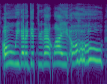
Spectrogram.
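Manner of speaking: high, loud panicky whine at the driver; frantic backseat urging. Retold or imitated. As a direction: hurry him through the light, squealing. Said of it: "I'm doing that in the back seat".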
